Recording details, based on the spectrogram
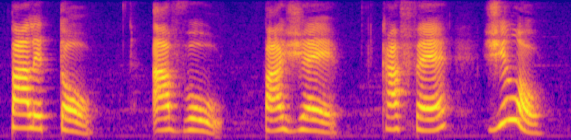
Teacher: Todas essas palavras têm como sílaba tônica a última. A última sílaba é a mais forte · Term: oxítonos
